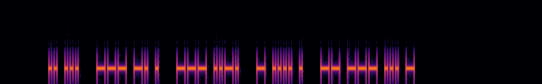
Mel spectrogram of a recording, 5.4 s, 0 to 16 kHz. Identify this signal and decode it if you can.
Morse code, heard as a keyed tone, about 44 wpm, 700 Hz. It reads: IS ONE OF THE MOST
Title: Sets of 5 Words 45wpm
